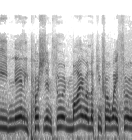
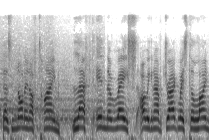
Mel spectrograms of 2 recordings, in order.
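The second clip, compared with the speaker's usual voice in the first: normal talking voice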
